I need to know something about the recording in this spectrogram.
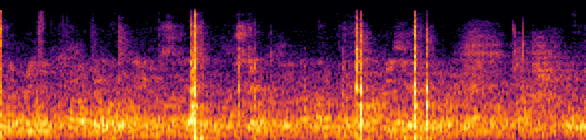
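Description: Detachable box magazine of a Browning A-Bolt III rifle clicking as it is handled and latched into the rifle: a sharp click about a second and a half in, another near three seconds, then a quick double click.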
